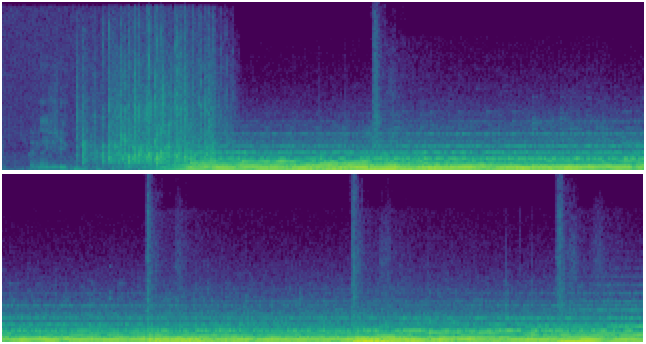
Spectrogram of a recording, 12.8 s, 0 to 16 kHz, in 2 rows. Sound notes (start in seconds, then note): 0.5 audience applauding; 2.2 uplifting music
